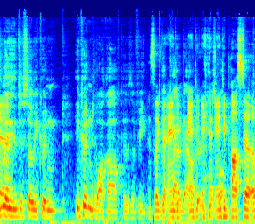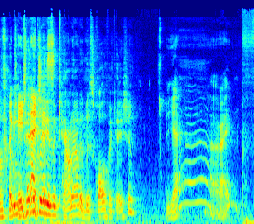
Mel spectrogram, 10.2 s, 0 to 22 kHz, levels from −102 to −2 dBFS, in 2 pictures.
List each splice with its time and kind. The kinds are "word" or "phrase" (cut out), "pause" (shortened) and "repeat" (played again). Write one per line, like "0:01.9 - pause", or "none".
0:01.9 - word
